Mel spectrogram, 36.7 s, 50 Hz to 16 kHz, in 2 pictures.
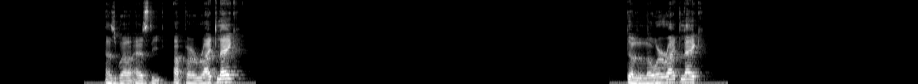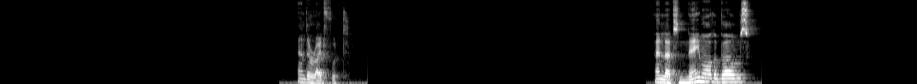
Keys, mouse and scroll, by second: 0.2-0.8 scroll up 1, 1.9 click, 2.4 right click, 4.1 click, 5.5-7.5 drag, 7.5-8.1 scroll down 2, 8.9-11.4 drag, 11.5 right click, 12.9 click, 13.4-14.2 scroll down 1, 15.0-19.8 drag, 20.4-22.8 drag, 23.1 right click, 24.3 click, 24.8-25.6 scroll down 1, 25.9-27.7 drag, 28.2-30.3 drag, 30.5-31.4 scroll up 1, 31.4 scroll down 1, 31.5-31.9 scroll up 2, 31.9 click, 32.0-32.9 typing, 32.8 click, 33.1 scroll down 2, 33.1 scroll up 2, 33.2 scroll down 2, 33.5 click, 33.7 scroll up 1, 33.8 click, 33.9 click, 34.1 click, 34.4 click, 34.7 click, 35.1 click, 35.6 click, 35.9 click, 35.9-36.7 typing.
